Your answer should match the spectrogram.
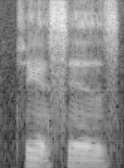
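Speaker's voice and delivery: ordinary delivery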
